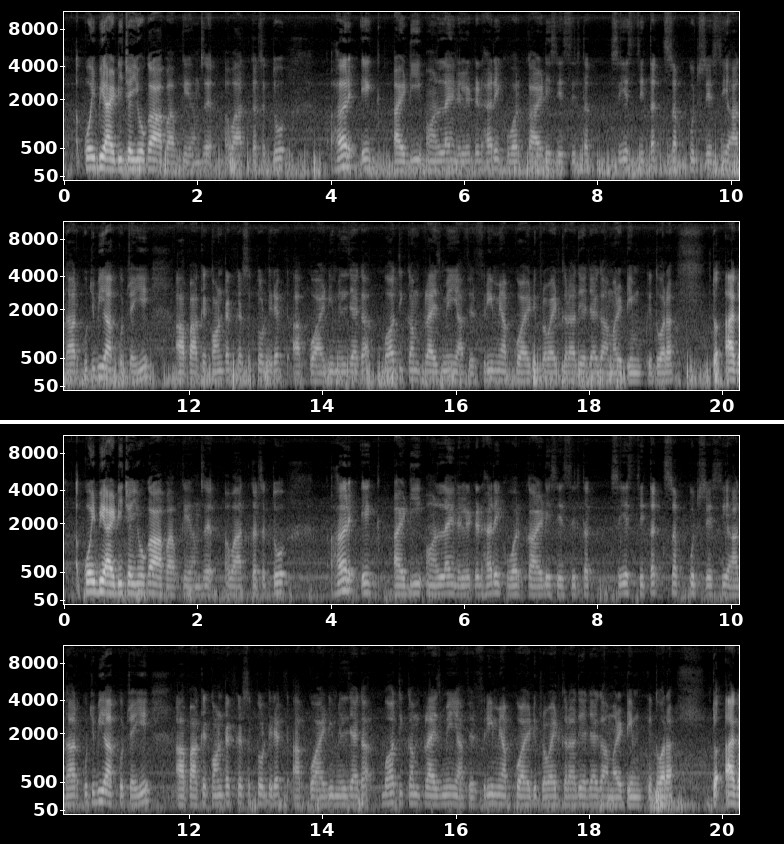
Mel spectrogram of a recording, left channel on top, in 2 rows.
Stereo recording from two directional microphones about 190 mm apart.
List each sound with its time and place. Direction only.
0.1 s speech: 5° right (ahead or behind)
1.0 s speech: 25° left (ahead or behind); by 3.3 s centre (ahead or behind)
4.1 s speech: 20° left (ahead or behind)
5.6 s speech: 10° left (ahead or behind)
18.5 s speech: 5° left (ahead or behind)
